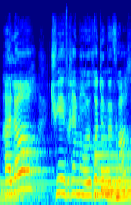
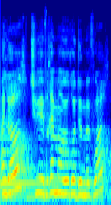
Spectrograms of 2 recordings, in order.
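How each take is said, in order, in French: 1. Ça sonne joueur et séducteur. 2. Ça sonne ému et un peu gêné. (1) "Elle lui lance un vétéran sourire séducteur" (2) "Rayonnante, touchée, embarrassée par une émotion dont elle n'a pas l'habitude"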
